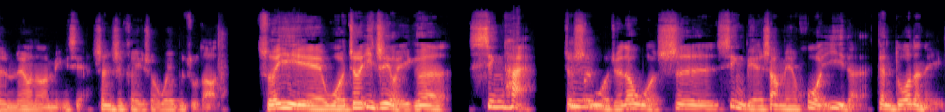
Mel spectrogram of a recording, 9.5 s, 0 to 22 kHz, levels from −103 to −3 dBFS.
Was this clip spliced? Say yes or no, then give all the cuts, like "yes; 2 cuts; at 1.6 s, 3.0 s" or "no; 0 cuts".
yes; 2 cuts; at 2.4 s, 4.6 s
